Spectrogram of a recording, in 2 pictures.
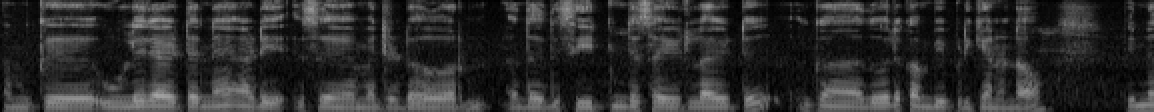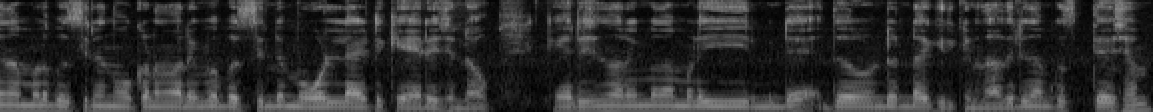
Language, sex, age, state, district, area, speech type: Malayalam, male, 60+, Kerala, Palakkad, rural, spontaneous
